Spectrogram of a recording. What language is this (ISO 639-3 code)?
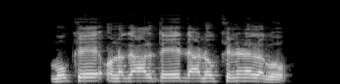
snd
